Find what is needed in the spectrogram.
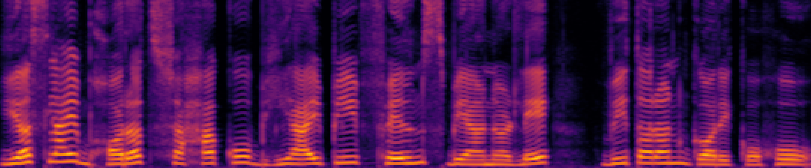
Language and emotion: Nepali, neutral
